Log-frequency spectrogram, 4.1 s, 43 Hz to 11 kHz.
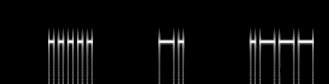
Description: Morse code, heard as a keyed tone, about 20 wpm, spaced as for 8 wpm, 690 Hz. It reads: 5NJ
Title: 205 Lesson 33e - Letter j - Three Characters 20wpm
